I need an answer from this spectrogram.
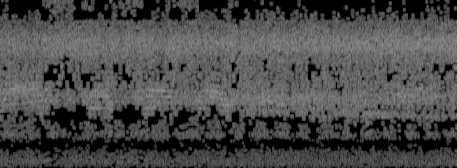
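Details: A steady, high-pitched shimmering drone of many Japanese crickets or cicadas calling together without pause, a nature ambience.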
